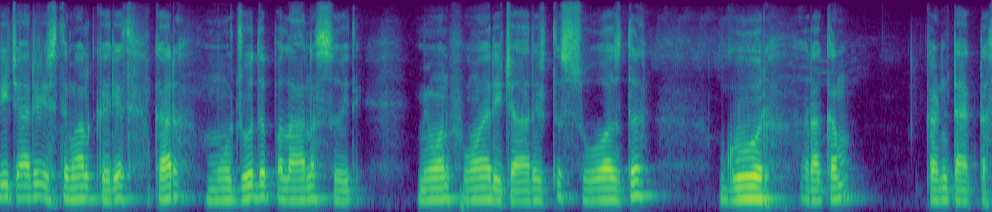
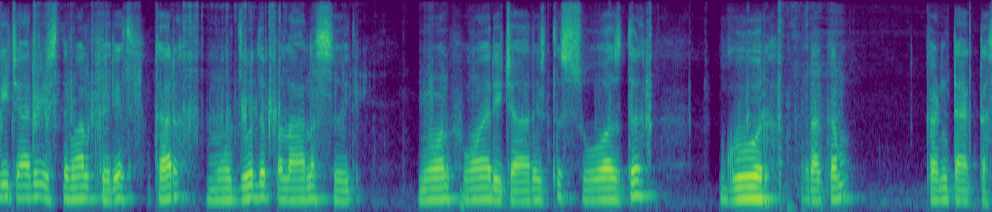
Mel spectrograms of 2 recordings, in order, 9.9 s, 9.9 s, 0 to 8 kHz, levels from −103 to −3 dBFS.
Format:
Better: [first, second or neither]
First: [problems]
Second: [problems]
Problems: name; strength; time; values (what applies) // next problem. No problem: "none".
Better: first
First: none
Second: noise reduction (neural mask model RNNoise)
